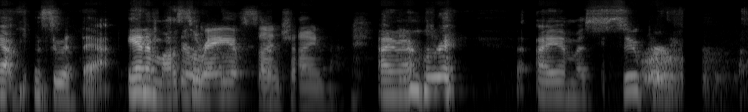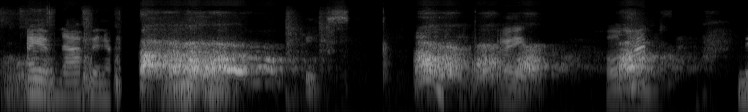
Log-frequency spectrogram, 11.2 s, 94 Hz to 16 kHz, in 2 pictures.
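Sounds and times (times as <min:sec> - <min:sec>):
speech: 0:00.0 - 0:10.6
dog barking while running alongside a golf cart: 0:06.6 - 0:07.9, 0:08.7 - 0:10.8.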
